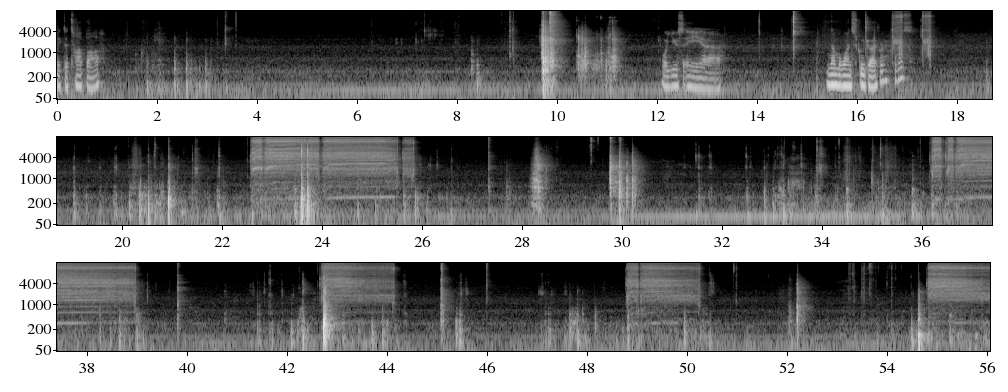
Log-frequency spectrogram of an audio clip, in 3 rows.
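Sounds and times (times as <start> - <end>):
screws and plastic parts clicking: 16.2 - 17.6, 21.4 - 26.7, 36.0 - 39.3, 41.3 - 44.4, 48.7 - 51.1, 53.2 - 56.0
electric screwdriver running: 22.6 - 26.0, 36.2 - 39.1, 42.6 - 44.2, 48.8 - 50.4, 54.8 - 56.0.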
